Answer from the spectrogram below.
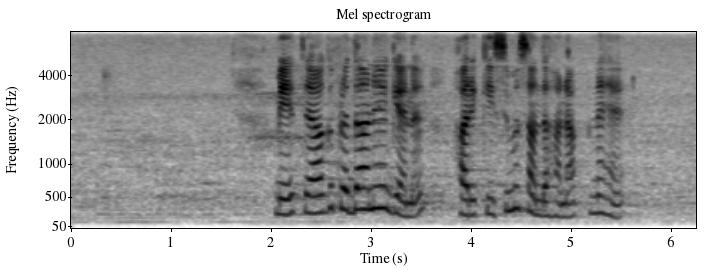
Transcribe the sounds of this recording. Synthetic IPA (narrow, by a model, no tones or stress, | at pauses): meːt̪jaːɡəprəd̪aːnəjəɡænəhaɾikisiməsand̪əɦanaknɛɦɛ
